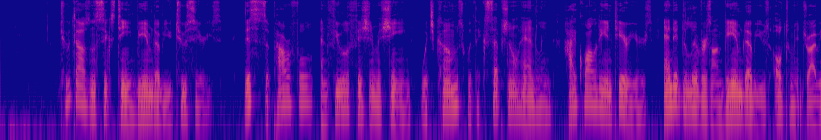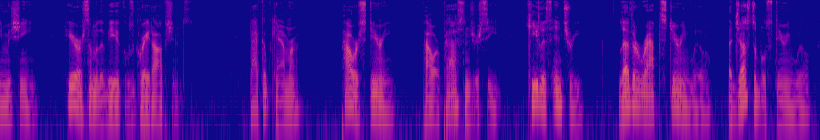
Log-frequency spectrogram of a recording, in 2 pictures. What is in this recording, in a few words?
mature neutral; BMW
